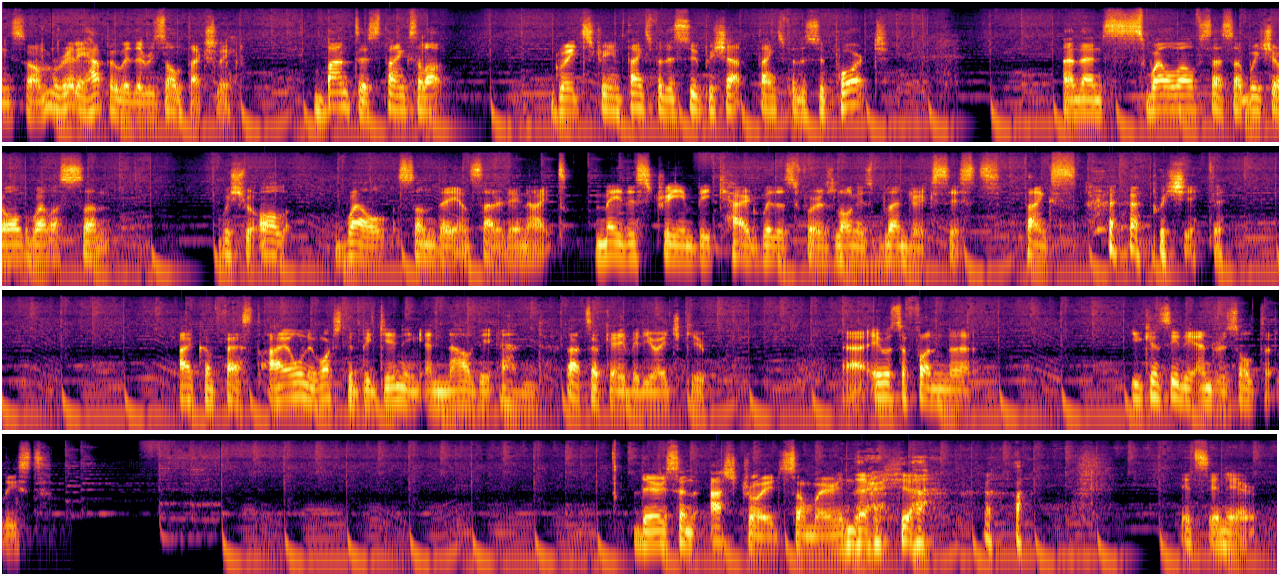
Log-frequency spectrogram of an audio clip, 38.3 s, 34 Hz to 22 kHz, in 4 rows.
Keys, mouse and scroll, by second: 0.3 Tab, 0.3-0.8 middle drag, 1.4 ctrl+s, 36.8-38.0 middle drag.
